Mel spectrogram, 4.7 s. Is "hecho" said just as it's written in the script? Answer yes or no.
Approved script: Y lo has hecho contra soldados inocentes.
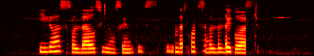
no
